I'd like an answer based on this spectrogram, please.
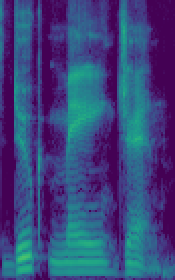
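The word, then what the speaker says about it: Deukmejian: I want to thank uh Amy for It's Duke May Jen. That's how you pronounce that governor's name.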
